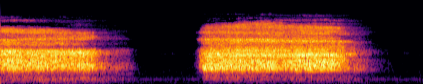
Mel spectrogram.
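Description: A woman's strong breaths through the mouth, paced for breathwork: an inhale trailing off about two seconds in, then after a short pause a long, even exhale of about two and a half seconds.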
